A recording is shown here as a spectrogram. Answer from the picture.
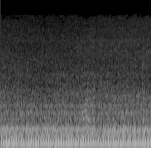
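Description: Motorcycle engine idling steadily while the bike stands still.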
